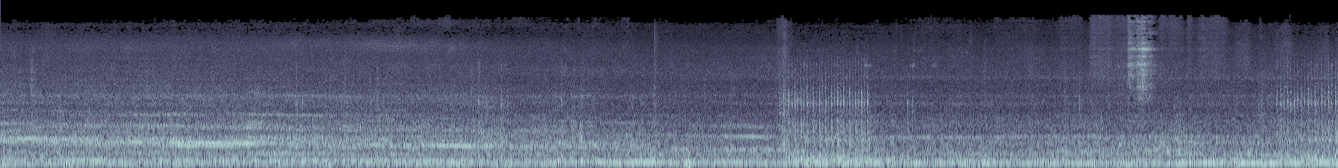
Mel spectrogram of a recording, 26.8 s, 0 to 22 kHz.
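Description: Seibu train set 263F running, heard from on board: a steady rumble of wheels on rail, with the motor's whine falling in pitch over the first several seconds as the train slows. A louder patch of running noise comes about two-thirds of the way in, and a brief high wheel squeal follows a few seconds later.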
